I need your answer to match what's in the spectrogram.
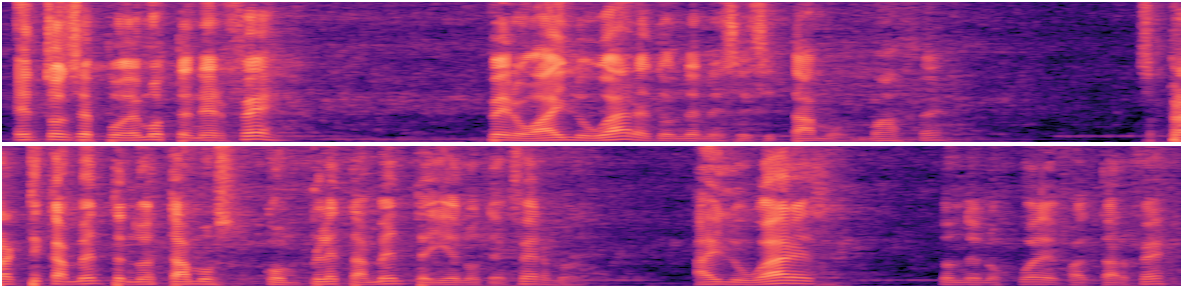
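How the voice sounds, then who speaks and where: A man's voice: medium pitch, measured pace, pauses often, a little hiss or hum. A man preaching a conversational church sermon, often calling the listeners brother. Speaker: lay preacher. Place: church sanctuary.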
